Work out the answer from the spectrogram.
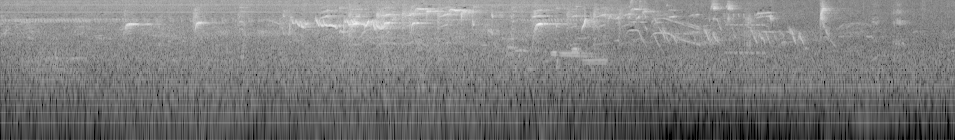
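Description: Birds chirping, a run of short whistled calls over a faint steady hiss, busiest in the middle.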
